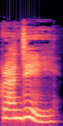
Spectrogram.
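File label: "grandee", English, British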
